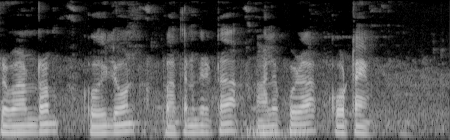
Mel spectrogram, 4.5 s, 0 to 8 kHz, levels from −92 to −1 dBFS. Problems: constant background noise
